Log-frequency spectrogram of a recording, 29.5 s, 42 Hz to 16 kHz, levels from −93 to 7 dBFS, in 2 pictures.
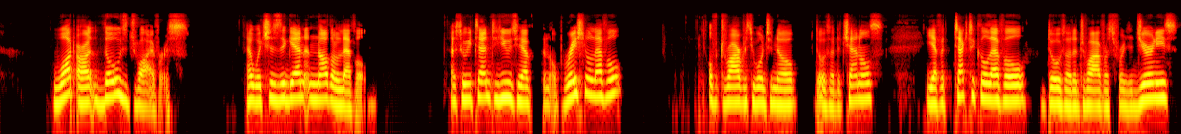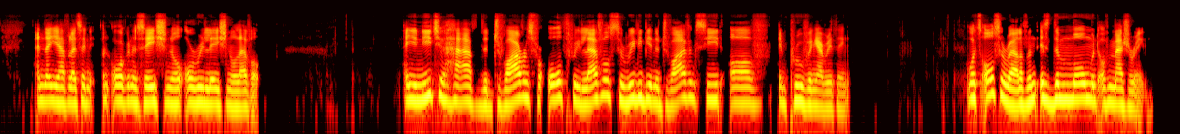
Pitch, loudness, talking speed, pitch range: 175 Hz, -19 LUFS, 165 wpm, 155-195 Hz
